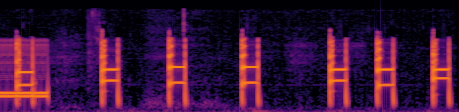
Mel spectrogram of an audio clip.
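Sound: telephone keypad dialing tones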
